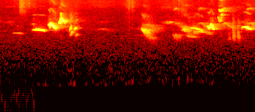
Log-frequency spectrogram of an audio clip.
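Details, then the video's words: Morning sunrise with birds twittering. A sharp burst of high chirps is followed by a pause, then a longer, jumbled run of thin, high notes. "Morning Sunrise and Birds sound"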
